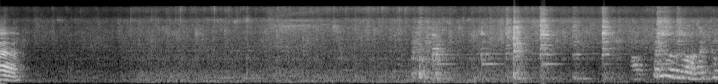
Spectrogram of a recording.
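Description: Food sizzling in hot oil and ghee in an aluminium pressure-cooker pan. From about four seconds in, a ladle stirs it and clicks and taps against the pot several times.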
